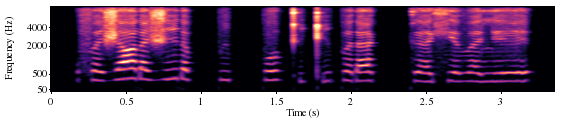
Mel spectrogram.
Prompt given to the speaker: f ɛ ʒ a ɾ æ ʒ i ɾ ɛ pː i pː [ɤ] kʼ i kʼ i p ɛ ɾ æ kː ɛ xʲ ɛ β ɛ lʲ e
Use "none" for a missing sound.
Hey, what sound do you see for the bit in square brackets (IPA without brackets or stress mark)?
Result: ɤ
